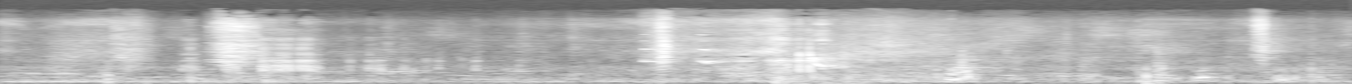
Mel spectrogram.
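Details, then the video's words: Siberian Husky puppies searching for their mother: brief, faint high whines and whimpers with a thin wavering tone, mixed with breathy snorts, rustling and occasional sharp knocks. "Ууууууу кто нибудь помогите этому щенку Хаски !!! Щенки не могут найти маму!"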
